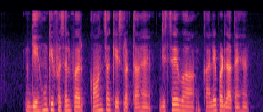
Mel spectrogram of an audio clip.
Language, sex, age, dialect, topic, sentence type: Hindi, male, 18-24, Garhwali, agriculture, question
